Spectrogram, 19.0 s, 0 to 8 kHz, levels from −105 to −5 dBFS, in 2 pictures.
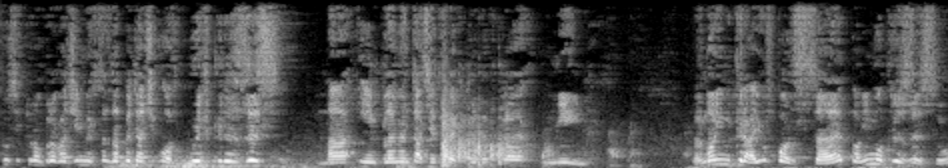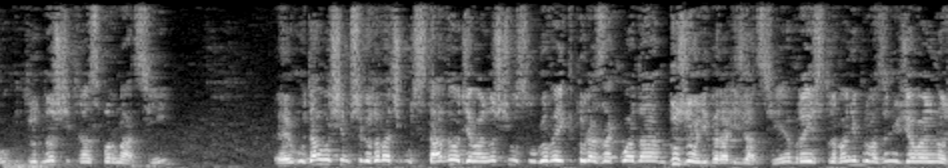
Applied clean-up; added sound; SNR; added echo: classical method WPE with log-MMSE.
